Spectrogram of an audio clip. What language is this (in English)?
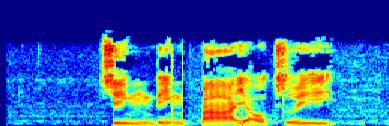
Chinese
